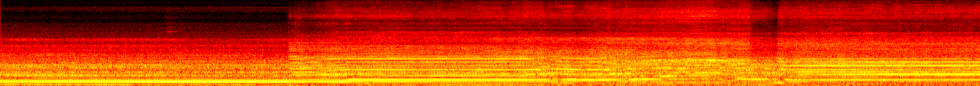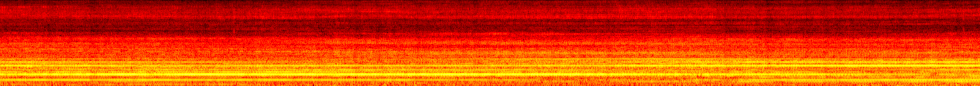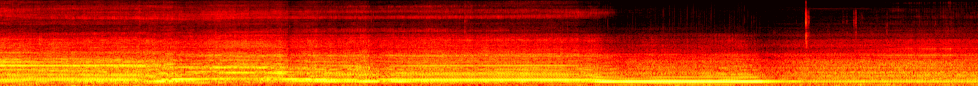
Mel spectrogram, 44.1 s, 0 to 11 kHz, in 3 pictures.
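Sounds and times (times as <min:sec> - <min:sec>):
lathe motor whining: 0:11.0 - 0:38.2.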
